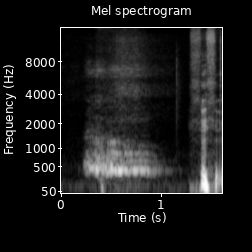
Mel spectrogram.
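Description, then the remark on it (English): A dog barks somewhere in the background, a drawn-out, whining bark followed by a couple of quick, sharper yaps, fairly faint with no one talking over it. “I don't know if they can hear him in the background or not, but he'll stop.”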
